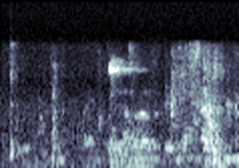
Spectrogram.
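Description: Faint murmur of people talking quietly in a room, with light ticking sounds and a short high-pitched squeak about a second in. The voices grow louder toward the end.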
